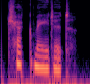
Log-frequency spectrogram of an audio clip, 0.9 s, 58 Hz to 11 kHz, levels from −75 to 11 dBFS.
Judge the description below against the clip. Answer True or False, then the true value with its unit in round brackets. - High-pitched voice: False (170 Hz)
